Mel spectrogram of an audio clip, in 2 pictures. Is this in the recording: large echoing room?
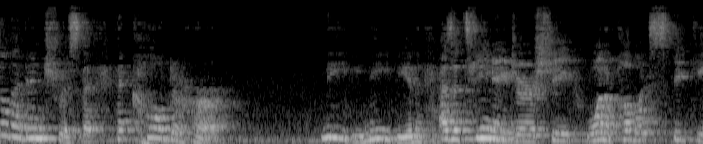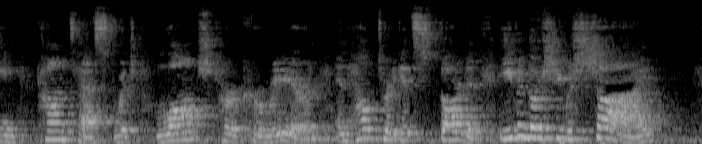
yes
